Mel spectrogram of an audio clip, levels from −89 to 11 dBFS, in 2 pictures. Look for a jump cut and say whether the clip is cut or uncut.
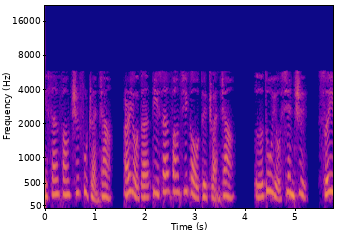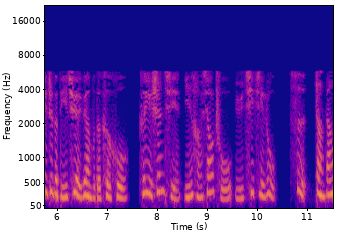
uncut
